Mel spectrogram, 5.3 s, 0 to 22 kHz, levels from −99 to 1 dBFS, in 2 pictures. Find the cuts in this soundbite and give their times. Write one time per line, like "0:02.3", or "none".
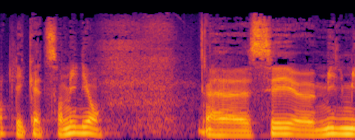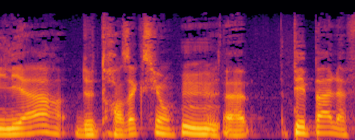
0:04.3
